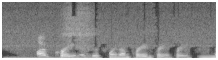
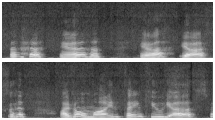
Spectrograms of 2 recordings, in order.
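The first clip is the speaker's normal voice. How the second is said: higher, eager yes through little laughs; giggly acceptance; 5 semitones higher, slower than usual. Retold or imitated. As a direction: giggle while gladly accepting. Retelling her eager giggly acceptance.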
